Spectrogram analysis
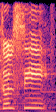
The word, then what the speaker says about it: Tulsi: So and Tulsi rhymes with Missy, so I call her Tulsi lovingly.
